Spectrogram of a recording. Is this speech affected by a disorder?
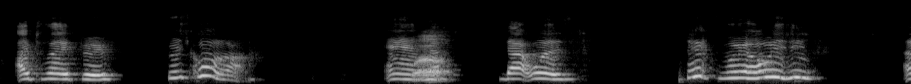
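Yes: spastic cerebral palsy.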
